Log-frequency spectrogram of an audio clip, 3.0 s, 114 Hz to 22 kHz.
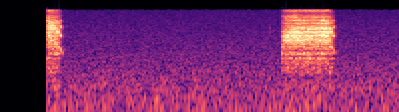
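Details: Barn owls at a chimney-side nest box in Ságvár, Hungary, May 4, 2024, as the mother feeds her seven owlets: a brief harsh hiss, then a longer breathy screech about two seconds later, over a faint steady background hum.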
